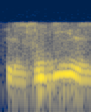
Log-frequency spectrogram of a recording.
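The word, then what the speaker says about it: xe: Well, it's spelled X-E, X-E-M, and X-Y-R, and it's pronounced Z, Zem, and Zir.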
